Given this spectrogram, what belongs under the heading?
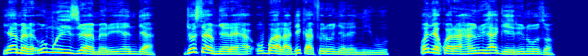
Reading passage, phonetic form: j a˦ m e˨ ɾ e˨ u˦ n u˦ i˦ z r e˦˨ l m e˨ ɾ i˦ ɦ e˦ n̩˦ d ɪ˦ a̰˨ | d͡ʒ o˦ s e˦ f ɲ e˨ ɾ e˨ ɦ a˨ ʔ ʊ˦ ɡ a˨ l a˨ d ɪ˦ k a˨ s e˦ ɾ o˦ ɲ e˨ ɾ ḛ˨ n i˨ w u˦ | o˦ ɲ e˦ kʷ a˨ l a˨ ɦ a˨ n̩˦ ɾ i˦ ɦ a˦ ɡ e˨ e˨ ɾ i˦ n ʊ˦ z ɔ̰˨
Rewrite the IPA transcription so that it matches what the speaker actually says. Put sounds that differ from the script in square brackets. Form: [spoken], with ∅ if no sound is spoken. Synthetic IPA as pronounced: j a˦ m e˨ ɾ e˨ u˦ [m] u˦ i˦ z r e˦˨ l m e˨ ɾ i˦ ɦ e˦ n̩˦ d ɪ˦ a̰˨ | d͡ʒ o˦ s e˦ f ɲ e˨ ɾ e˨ ɦ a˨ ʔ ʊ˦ [ɡ͡b] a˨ l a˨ d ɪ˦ k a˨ [f] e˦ ɾ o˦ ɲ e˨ ɾ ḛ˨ n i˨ w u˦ | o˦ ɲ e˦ kʷ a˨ [ɾ] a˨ ɦ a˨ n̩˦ ɾ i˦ ɦ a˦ ɡ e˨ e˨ ɾ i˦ n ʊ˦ z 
